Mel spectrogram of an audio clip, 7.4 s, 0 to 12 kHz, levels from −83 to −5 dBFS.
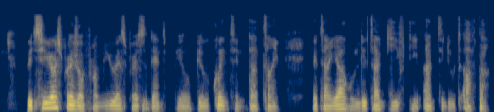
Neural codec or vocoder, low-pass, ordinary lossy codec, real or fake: codec, 16 kHz, 8 kbps, FreqCodec, smaller model; 7.2 kHz; none; fake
